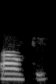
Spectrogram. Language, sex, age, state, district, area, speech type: Tamil, female, 45-60, Tamil Nadu, Cuddalore, rural, conversation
